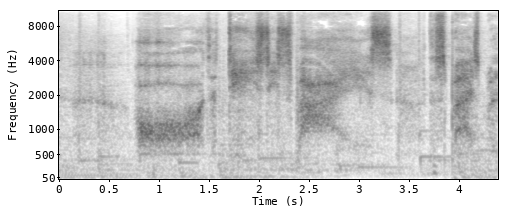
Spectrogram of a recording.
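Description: A person's loud, breathy gasps and exhales, a few in a row, over background music.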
